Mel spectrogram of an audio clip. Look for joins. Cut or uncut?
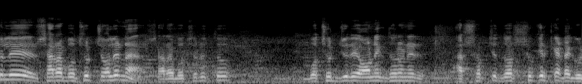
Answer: uncut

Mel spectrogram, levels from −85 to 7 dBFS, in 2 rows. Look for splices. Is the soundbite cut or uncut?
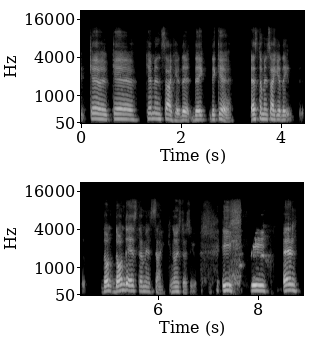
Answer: uncut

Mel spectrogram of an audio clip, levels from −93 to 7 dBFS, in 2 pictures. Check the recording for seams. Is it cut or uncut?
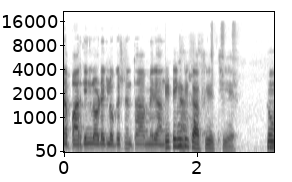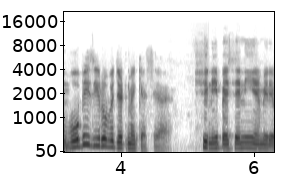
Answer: cut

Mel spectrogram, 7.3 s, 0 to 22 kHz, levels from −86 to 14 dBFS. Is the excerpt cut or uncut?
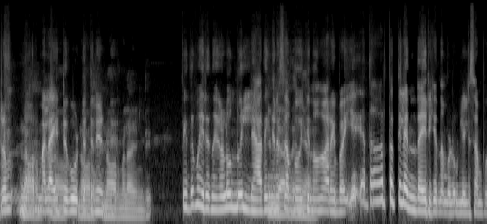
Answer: uncut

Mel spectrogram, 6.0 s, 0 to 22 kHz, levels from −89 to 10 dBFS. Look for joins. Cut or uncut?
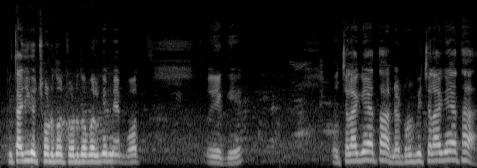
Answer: cut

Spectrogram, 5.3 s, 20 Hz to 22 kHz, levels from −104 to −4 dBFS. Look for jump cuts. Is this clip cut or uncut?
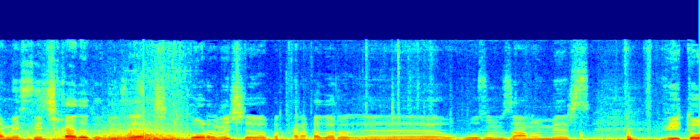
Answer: cut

